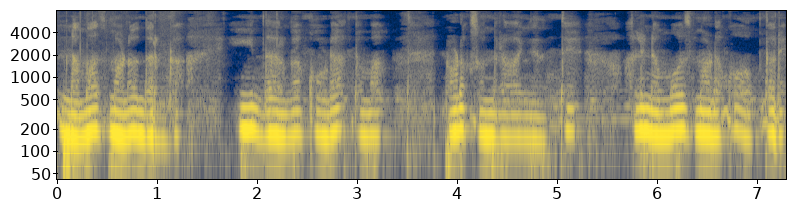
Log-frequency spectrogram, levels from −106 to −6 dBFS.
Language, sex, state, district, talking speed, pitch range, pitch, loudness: Kannada, female, Karnataka, Raichur, 115 wpm, 155-180 Hz, 170 Hz, -14 LUFS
